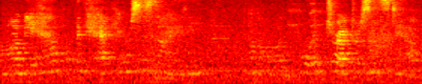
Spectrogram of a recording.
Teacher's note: If you were here last year, you've heard this already, but I have a voice disorder, so my vocal cords don't close when they're supposed to, so I sound very breathy. Sometimes I squeak, which is entertaining.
